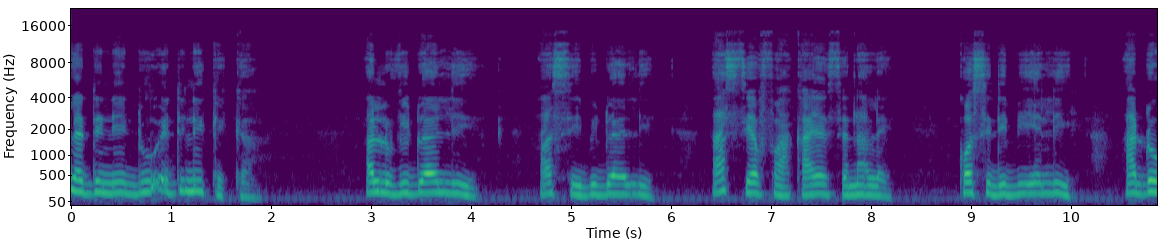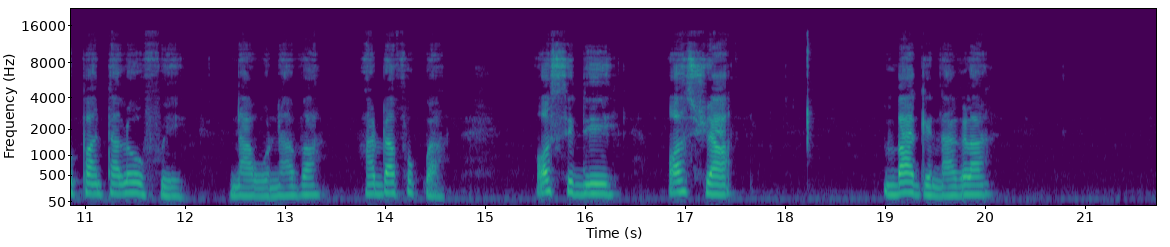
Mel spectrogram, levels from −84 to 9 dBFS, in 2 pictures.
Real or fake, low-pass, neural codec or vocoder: fake; 14.4 kHz; vocoder, 44.1 kHz, 128 mel bands, Pupu-Vocoder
